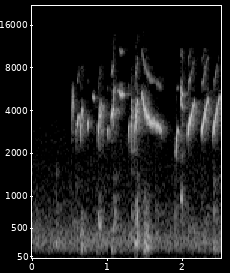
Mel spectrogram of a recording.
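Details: Nightingale singing in the Oued El Alleug style, transferred from an old cassette: a brief burst of high chirps that ends in quick, repeated, downward-sweeping whistled notes.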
